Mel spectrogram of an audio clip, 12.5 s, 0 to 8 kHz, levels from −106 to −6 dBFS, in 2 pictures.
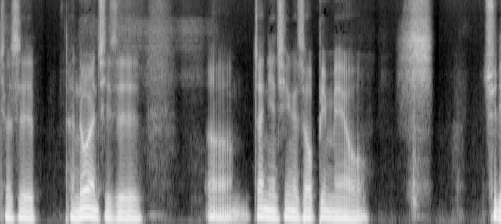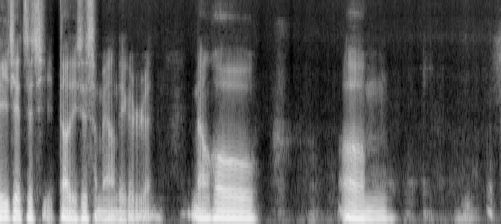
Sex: male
